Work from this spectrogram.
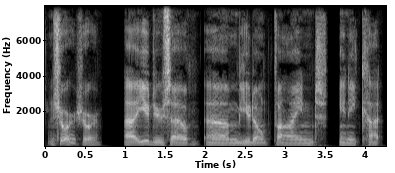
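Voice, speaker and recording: A man narrating a tabletop roleplaying game conversationally as game master, pausing to think as he goes. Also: fairly low pitch, gravelly, no echo, clean studio sound.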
